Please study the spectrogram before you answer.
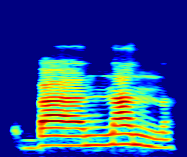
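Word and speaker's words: banane: é a penúltima tá banana banana em francês é com e no final Então vamos por aqui banana banana banana tá vendo a sílaba forte essa aqui Oi gente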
